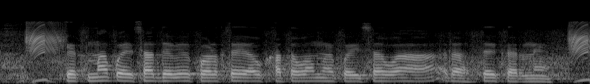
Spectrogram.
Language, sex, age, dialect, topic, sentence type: Magahi, male, 36-40, Central/Standard, banking, question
